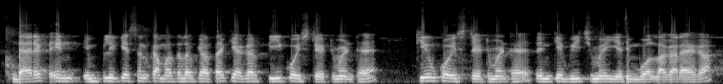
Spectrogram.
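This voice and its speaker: A man's voice: medium pitch, a little mellow, dull audio. A man with an Indian accent teaching a maths lesson, who repeats key terms and asks and answers his own questions. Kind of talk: classroom lecture.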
